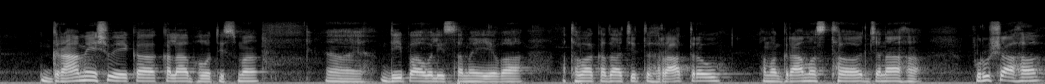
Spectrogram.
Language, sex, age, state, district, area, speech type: Sanskrit, male, 30-45, Karnataka, Uttara Kannada, rural, spontaneous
